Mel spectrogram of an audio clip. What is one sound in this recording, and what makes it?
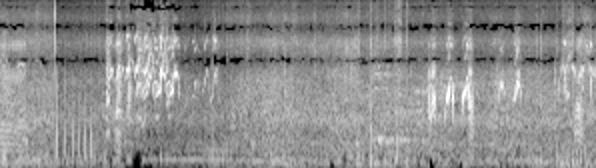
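Geese honk loudly close by.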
